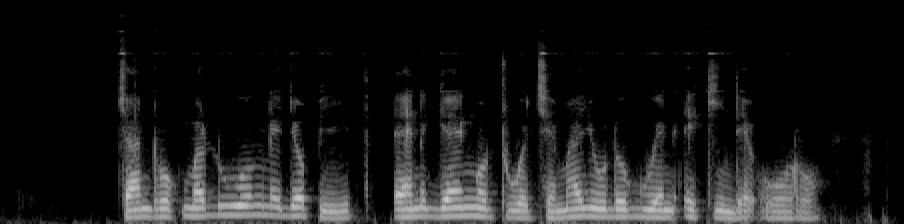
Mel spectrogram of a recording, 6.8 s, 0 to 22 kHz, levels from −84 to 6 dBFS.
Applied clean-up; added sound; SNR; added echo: neural mask model DeepFilterNet 3.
